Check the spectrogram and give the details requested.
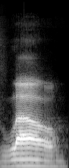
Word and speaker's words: Laos: Um, but technically the name of the country is Lao, but because you know the French they always add like the silent s's at the end of things even though they don't pronounce it.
